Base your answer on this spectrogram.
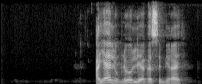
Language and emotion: Russian, positive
